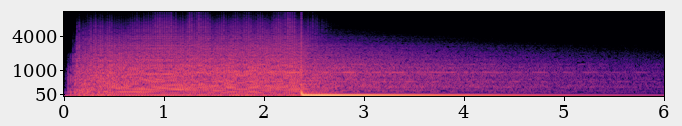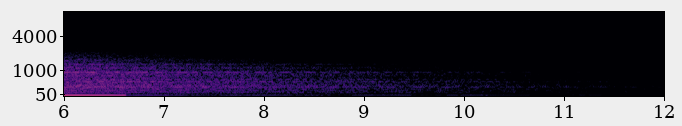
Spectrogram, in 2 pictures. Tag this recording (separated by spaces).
Creepy Suspense Horns Cinematic Bass Trombone Horror FX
